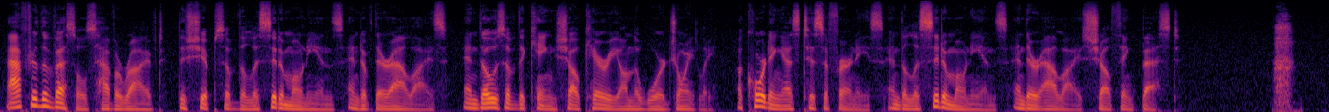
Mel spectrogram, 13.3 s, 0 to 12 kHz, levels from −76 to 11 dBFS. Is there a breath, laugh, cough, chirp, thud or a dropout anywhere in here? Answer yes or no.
yes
